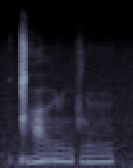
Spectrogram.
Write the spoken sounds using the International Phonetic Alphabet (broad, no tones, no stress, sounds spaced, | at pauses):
ɡ͡ǁ a r ʉ n f l ɨ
